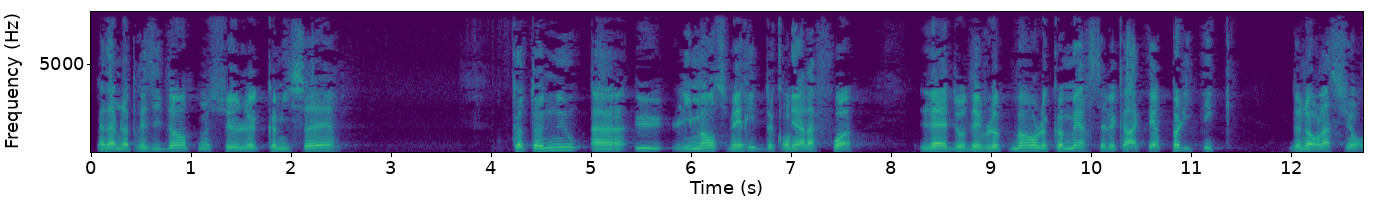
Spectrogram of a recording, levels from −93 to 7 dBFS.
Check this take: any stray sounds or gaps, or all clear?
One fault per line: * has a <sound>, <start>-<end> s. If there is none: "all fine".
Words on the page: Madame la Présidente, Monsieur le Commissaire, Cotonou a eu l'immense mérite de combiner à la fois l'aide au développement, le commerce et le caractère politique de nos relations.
all fine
